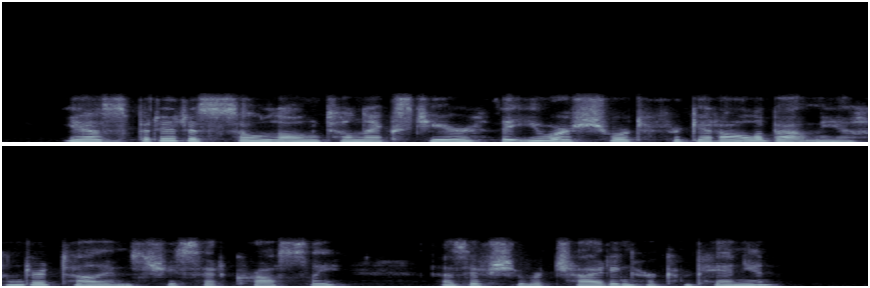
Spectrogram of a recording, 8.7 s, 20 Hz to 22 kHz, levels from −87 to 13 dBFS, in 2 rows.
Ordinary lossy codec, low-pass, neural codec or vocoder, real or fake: Opus, 24 kbps; 7.2 kHz; vocoder, 44.1 kHz, 128 mel bands every 512 samples, BigVGAN v2; fake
